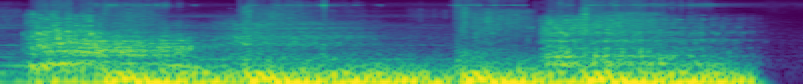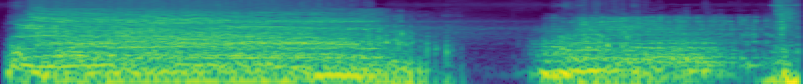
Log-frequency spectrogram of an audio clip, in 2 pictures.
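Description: Tyrannosaurus rex roar sound effects: three long, loud roars, deep and rough. The first cuts off sharply to a moment of silence about four seconds in.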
